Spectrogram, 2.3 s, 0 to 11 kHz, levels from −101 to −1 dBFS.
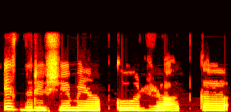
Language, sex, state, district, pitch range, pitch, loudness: Hindi, female, Chandigarh, Chandigarh, 215-225 Hz, 220 Hz, -11 LUFS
